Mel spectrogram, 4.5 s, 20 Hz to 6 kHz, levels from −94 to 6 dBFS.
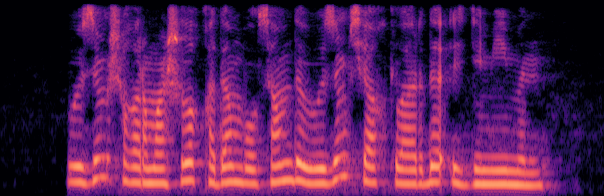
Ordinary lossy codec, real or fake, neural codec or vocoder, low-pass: none; real; none; 5.4 kHz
